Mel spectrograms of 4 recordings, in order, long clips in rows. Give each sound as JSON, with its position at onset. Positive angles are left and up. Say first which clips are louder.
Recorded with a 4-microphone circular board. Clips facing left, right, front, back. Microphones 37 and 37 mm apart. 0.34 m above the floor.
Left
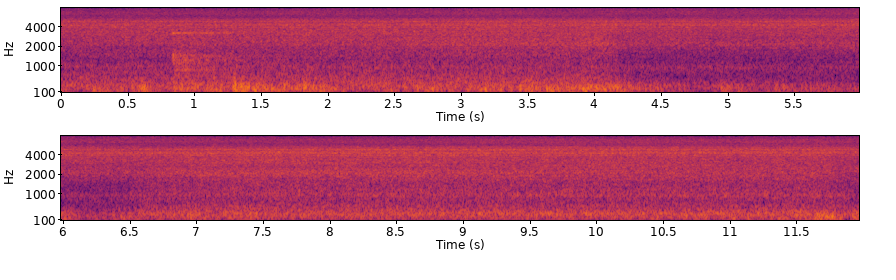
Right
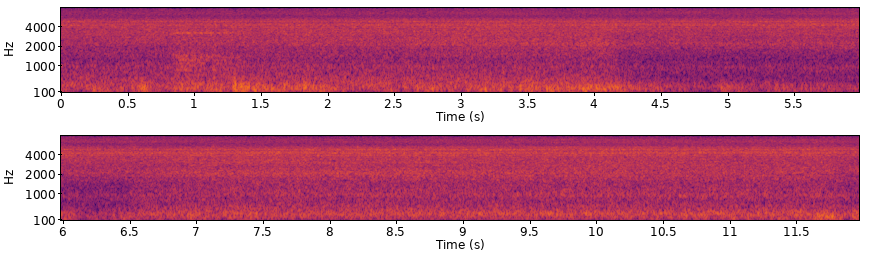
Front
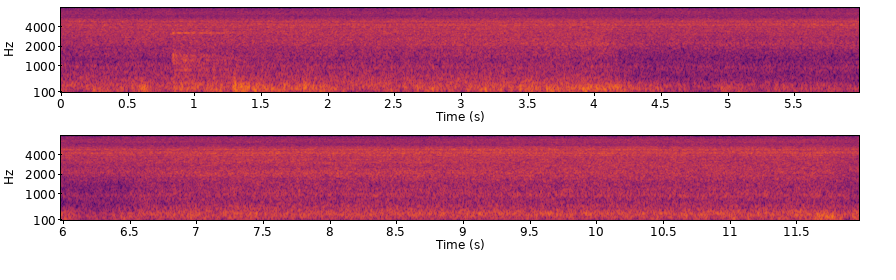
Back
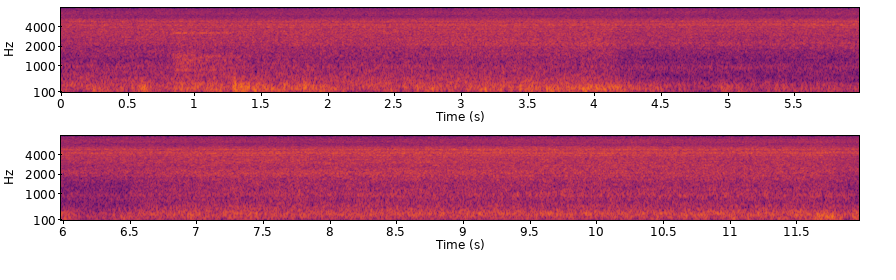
{"t": 0.8, "sound": "a piano", "louder": "left 2 dB, front 2 dB", "azimuth_deg": 45, "distance_m": 3.5}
